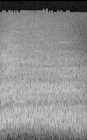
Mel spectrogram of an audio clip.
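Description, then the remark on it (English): An audience cheers and roars together in a dense, steady wash of voices, answering a call to cheer if they don't care about football. The cheering holds at the same loud level for the whole two seconds, with no single voice standing out. “Give me a cheer if you don't give two shits about football.”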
